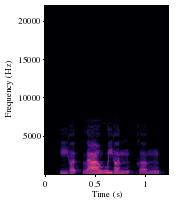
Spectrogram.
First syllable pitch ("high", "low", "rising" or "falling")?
low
